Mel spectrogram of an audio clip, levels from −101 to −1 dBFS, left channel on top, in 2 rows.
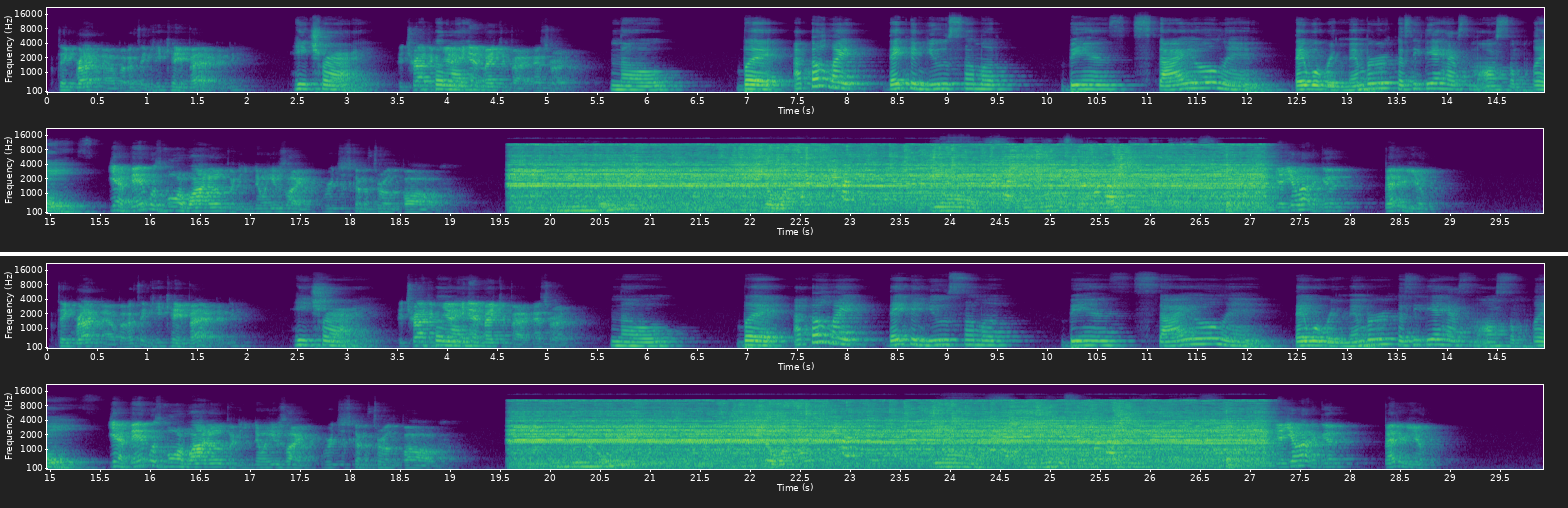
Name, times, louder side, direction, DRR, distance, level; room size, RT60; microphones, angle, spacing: voice 1, 0.1-1.9 3.6-5.2 15.6-18.9 20.3-21.5 22.1-22.8 27.2-27.9 28.3-28.7, equal, 20° right, 0 dB, 4.1 m, -33 dB
voice 2, 2.5-3.3 3.9-4.3 5.6-6.1 6.9-8.1 8.4-9.5 10.1-10.6 11.1-12.1 12.5-15.2 20.0-20.8 23.7-24.4 24.7-26.4, left 2 dB, 80° left, 4 dB, 2.2 m, -30 dB
sound 1, 19.6-27.2, left 1 dB, 5° left, 2.6 m, -20 dB
15.5 x 8.2 x 7.2 m, 0.62 s
head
